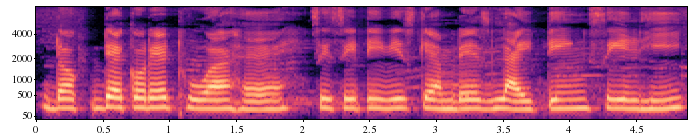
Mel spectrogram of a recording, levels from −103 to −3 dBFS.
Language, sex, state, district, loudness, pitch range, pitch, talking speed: Hindi, female, Chhattisgarh, Raipur, -17 LUFS, 190-205 Hz, 200 Hz, 100 wpm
